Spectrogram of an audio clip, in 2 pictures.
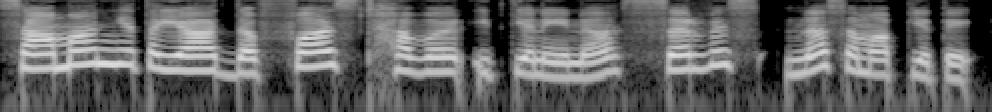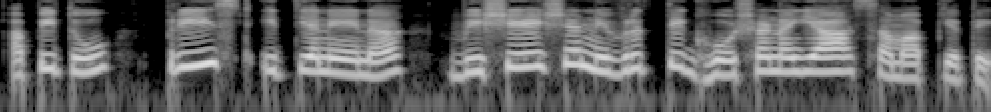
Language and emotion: Sanskrit, neutral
